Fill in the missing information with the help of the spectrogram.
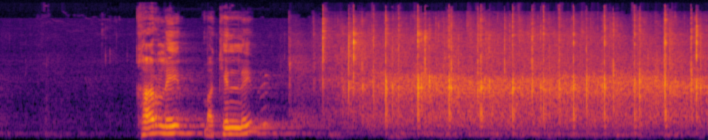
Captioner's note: audience applauding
